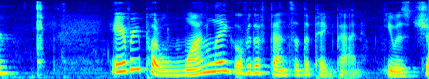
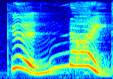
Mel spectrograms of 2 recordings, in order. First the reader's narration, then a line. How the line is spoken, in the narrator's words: screamed Avery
